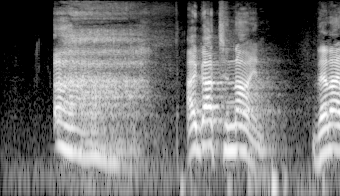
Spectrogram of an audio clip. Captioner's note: groans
